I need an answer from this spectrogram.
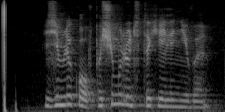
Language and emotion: Russian, neutral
